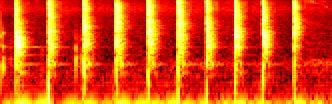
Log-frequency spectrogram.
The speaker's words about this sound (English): I'm going to pause now for a moment to applaud the writer of that ad.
